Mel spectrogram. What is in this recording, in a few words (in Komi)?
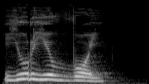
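"юрйыв вой" Komi, female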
